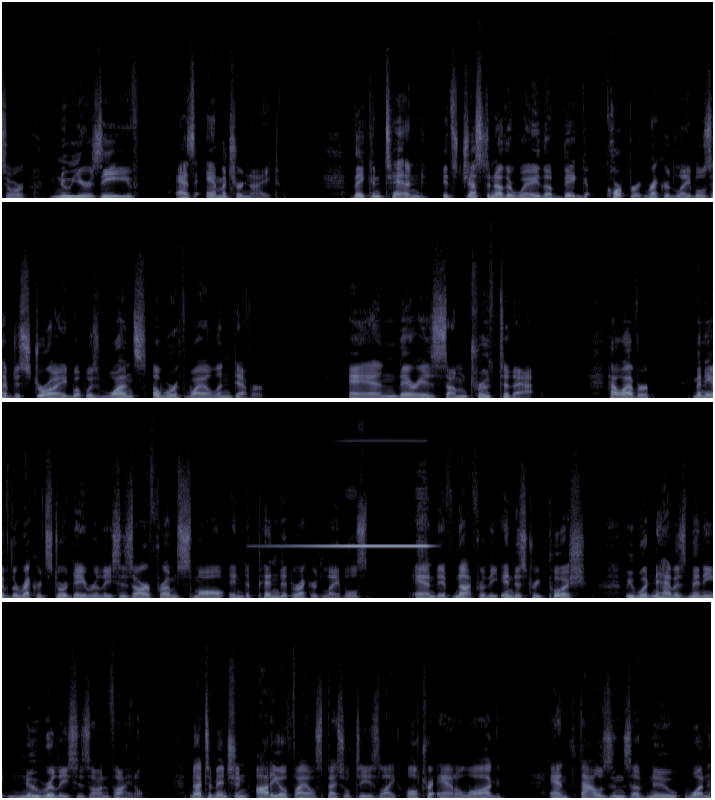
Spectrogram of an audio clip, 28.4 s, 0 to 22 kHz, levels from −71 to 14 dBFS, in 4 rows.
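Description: Speech with loudspeaker feedback squeal from 16.67 to 18.63 s: a 5.9 kHz tone swells over about a second to roughly 10 dB above the speech, unlike a steady interference whistle.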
